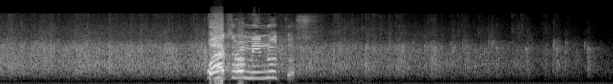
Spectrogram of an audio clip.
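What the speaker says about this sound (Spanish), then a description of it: "Denle un aplauso bien fuerte al Rey" Audience applause at a church sermon, a steady clapping wash that runs throughout, with a voice briefly speaking over it near the middle before the clapping fades toward the end.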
